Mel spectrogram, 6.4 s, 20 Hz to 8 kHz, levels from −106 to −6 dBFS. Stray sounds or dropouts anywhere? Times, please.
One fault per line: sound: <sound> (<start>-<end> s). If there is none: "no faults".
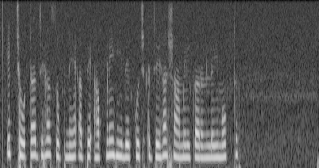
no faults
